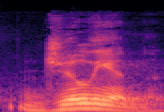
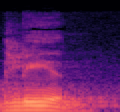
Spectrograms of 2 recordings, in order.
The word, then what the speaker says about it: Jillian: out from pasadena that it's jillian not glean jillian so sorry that i've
